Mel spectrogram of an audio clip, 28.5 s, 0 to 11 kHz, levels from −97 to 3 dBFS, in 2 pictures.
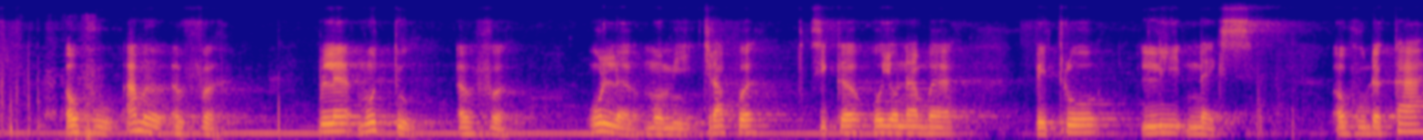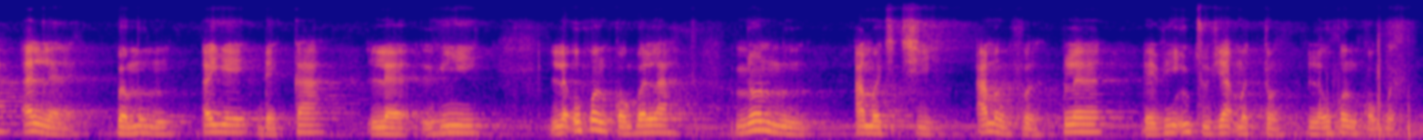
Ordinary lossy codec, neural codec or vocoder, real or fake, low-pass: Opus, 16 kbps; none; real; 7.2 kHz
